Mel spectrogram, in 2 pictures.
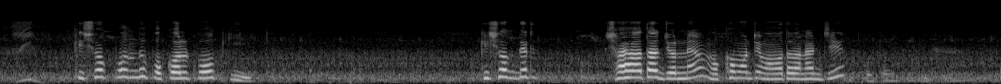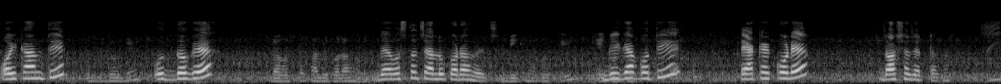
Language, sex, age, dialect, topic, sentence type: Bengali, female, 18-24, Northern/Varendri, agriculture, question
